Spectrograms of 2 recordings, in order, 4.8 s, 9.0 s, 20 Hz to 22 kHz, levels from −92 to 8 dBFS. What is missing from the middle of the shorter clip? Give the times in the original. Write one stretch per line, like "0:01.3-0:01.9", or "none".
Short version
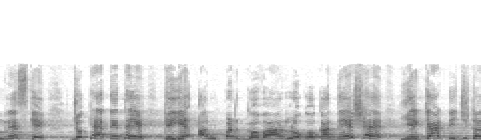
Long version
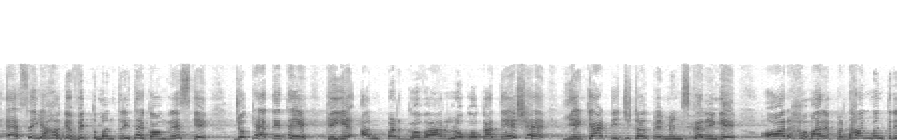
none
